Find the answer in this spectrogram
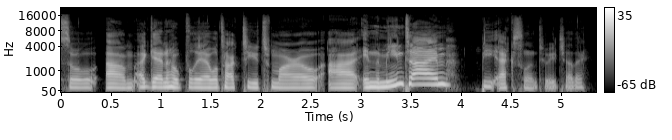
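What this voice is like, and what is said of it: Hoarse, fading voice. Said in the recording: “You may be able to notice, listeners, that I'm slowly losing my voice.”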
